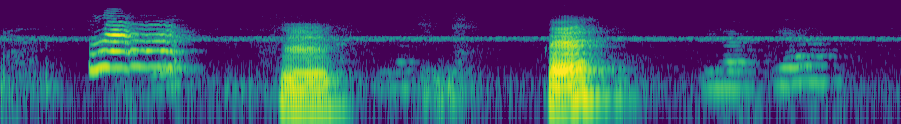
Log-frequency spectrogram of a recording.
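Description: A cat meows several times in short, separate calls, close by, with quiet pauses between them and a steady faint hum underneath.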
